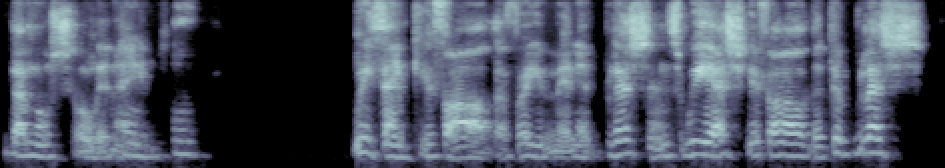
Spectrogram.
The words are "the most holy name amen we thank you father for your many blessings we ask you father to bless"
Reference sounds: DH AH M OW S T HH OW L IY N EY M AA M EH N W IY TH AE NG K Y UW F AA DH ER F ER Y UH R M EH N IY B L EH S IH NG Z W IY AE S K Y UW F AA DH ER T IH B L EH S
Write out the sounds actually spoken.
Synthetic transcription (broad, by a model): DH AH M OW S T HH OW L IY N EY AA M W IY TH AE NG K Y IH F AA DH ER F ER Y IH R M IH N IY B L EH S IH NG Z W IY AE S K Y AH F AA DH ER T IH B L EH S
